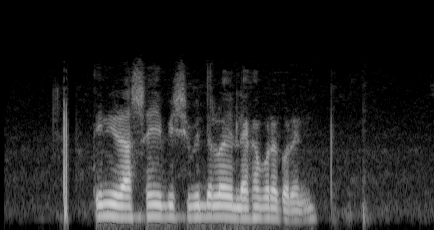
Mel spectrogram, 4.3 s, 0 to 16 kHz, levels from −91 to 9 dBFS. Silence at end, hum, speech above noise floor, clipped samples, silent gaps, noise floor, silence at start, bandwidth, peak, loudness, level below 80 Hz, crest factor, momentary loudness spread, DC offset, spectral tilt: 0.7 s; none; 43 dB; under 0.1%; none; -61 dBFS; 0.65 s; 5.8 kHz; -2 dBFS; -19 LUFS; -62 dBFS; 18 dB; 14 LU; under 0.1%; -10 dB/octave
